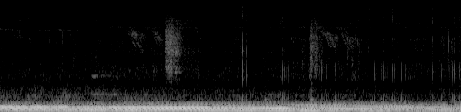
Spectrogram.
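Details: Affectionate stray cat on a cat island, purring up close: a deep, steady rumbling purr runs throughout, low and continuous with fine pulsing, interrupted by brief scratchy rustles of handling or movement.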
